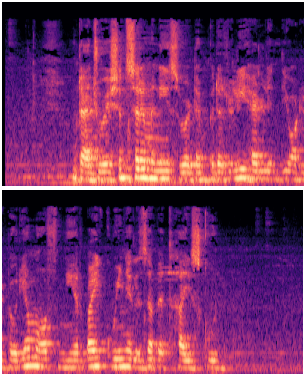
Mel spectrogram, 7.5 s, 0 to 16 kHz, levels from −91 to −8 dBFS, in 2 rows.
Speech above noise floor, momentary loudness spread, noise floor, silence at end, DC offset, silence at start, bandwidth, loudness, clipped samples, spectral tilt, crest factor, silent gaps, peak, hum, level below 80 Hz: 26 dB; 13 LU; -43 dBFS; 0.25 s; under 0.1%; 0.1 s; 11.5 kHz; -17 LUFS; under 0.1%; -5.5 dB/octave; 16 dB; none; -2 dBFS; none; -42 dBFS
